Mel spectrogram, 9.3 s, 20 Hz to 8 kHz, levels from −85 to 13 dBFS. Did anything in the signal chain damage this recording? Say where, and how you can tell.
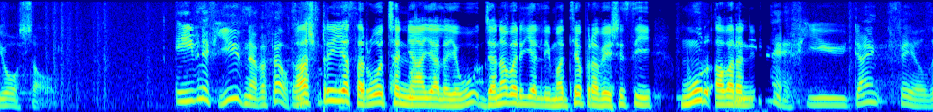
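Yes, and it's all in the call processing, the echo canceller specifically. Speech suppressed in double talk shows up from 3.18 to 5.02 s and again from 7.24 to 7.85 s. The voice sinks by as much as about 40 dB and then about 35 dB. That's likely the canceller ducking its own talker while the far end was speaking.

Background gated by the echo canceller hits from 6.53 to 6.76 s. The room tone drops by about 40 dB for roughly a fifth of a second, then comes back. The canceller clamped the microphone hard while the loudspeaker played and released it when it let go.

There's also an echo leak, a brief, very faint scrap at 6.57 to 6.61 s, around 35 dB under the speech. It trails the original by 0.25 s. That's likely loudspeaker pickup that the canceller didn't fully remove, slipping out just as the gate clamped down.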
